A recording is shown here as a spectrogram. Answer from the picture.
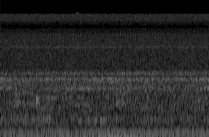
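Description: Faint room tone between sentences of narration: a steady low hum with a light hiss.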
